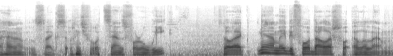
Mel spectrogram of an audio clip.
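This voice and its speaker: A man with a non-native accent speaks at a moderate pace with lively intonation. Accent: noticeable foreign. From Soviet Union, raised mostly in United States. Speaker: gaming streamer and software developer. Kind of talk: casual live-stream chat. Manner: casual with frequent fillers (uh, um).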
